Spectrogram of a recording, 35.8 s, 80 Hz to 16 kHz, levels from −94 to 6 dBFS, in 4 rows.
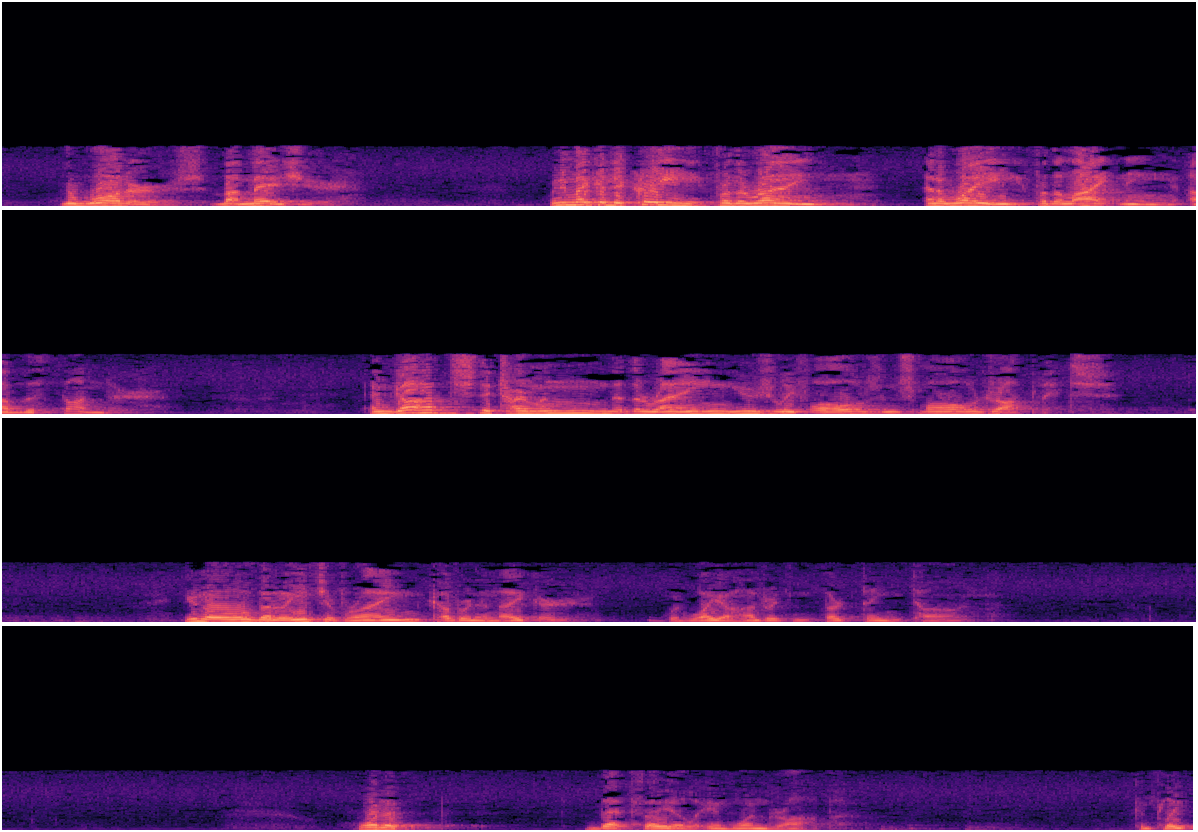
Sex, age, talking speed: male, 60-79, 95 wpm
